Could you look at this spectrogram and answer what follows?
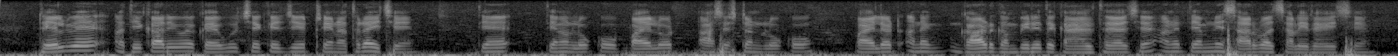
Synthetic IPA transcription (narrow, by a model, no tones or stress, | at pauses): ɾelʋeəd̪ʱikaɾioekəɦʋũt͡ʃʰeked͡ʒeʈɾenət̪ʰɽajt͡ʃʰet̪t̪enolokopajloʈəsisʈəɳʈlokopajləʈəne | ɡaɖɡəmbʱiɾit̪eɡajəlt̪ʰəjat͡ʃʰeənet̪emnisaɾʋat͡ʃaliɾəɦit͡ʃʰe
